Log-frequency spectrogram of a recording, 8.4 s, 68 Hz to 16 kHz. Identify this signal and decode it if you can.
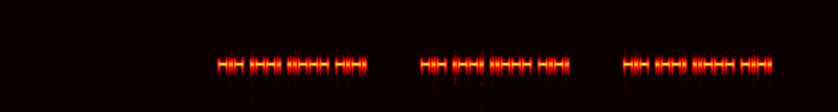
Morse code, heard as a keyed tone, about 41 wpm, 700 Hz. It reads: KP2C KP2C KP2C
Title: DXCC-100 Call Signs - 4 Characters - Repeated 3x - 45wpm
